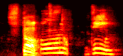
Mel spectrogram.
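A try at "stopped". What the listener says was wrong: Stop. Like T. T sound. Stop.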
